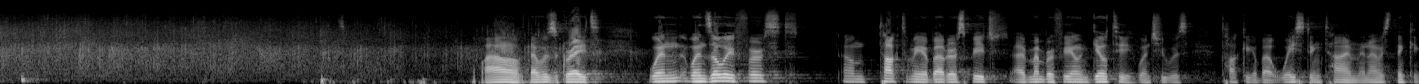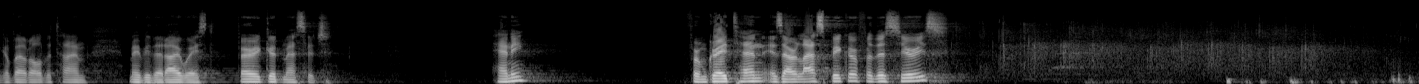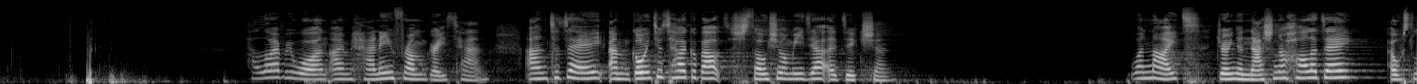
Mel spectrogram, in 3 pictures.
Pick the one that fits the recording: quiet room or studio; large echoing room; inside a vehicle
large echoing room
